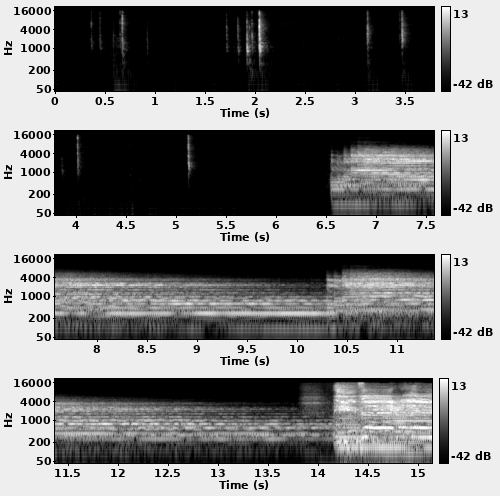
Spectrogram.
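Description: A few sharp clicks from amplifier knobs and switches being set, then a Fender Jazzmaster electric guitar through the amp strikes a chord about six and a half seconds in and lets it ring. The chord slowly fades and is struck again about four seconds later.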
